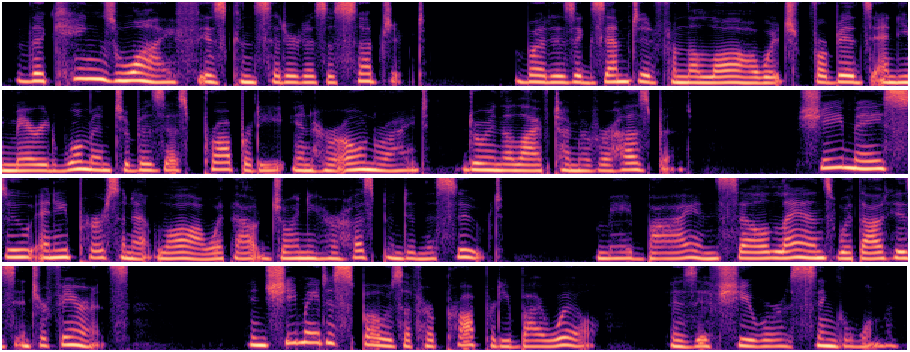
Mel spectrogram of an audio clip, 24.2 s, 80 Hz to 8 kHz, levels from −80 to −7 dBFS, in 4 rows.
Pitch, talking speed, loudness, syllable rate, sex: 225 Hz, 175 wpm, -20 LUFS, 5.1 syllables/s, female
